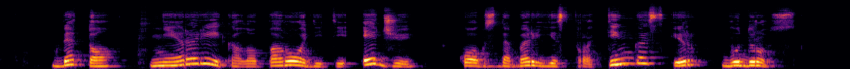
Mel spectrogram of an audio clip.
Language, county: Lithuanian, Utena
